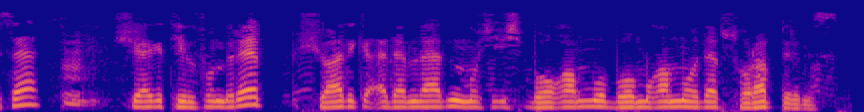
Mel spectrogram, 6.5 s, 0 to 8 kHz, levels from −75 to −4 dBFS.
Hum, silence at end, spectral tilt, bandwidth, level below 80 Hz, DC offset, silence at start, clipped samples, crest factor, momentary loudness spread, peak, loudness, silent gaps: none; 0.25 s; -11.5 dB/octave; 5.8 kHz; -62 dBFS; under 0.1%; 0 s; under 0.1%; 16 dB; 12 LU; -12 dBFS; -28 LUFS; none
